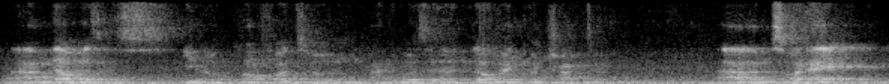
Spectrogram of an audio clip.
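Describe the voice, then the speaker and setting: A middle-aged Nigerian man with a Nigerian English accent giving a conference talk, speaking quickly with many ums and uhs. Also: low voice. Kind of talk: conference presentation. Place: large conference hall. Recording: far-off mic, echoey hall, noisy.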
